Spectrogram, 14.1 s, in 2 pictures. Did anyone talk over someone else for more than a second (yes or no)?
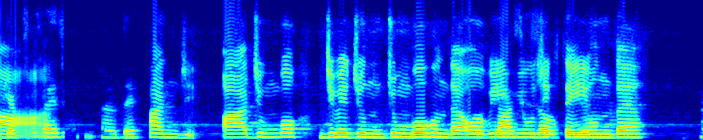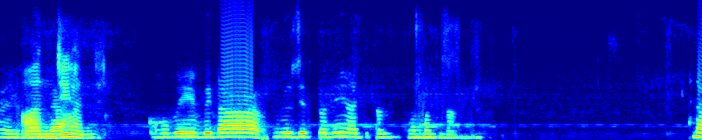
yes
